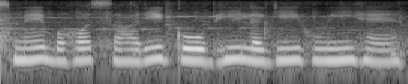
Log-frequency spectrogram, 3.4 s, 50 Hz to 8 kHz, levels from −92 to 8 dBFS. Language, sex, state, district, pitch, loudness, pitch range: Hindi, female, Uttar Pradesh, Lucknow, 215 Hz, -16 LUFS, 205-220 Hz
